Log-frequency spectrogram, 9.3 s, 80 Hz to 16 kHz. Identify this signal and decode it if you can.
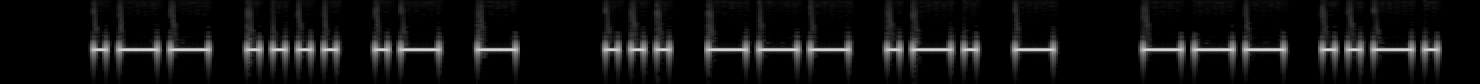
Morse code, heard as a keyed tone, about 15 wpm, 700 Hz. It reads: WHAT SORT OF
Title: Sentences from Top 1000 Words - Review Part 3 - 15wpm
